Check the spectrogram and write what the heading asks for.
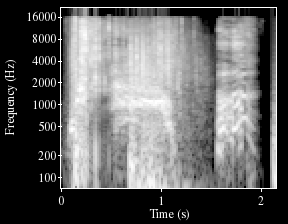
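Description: A cartoon sound effect: a noisy, crackling burst lasting about a second and a half, followed near the end by a brief vocal sound.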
